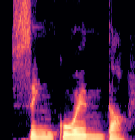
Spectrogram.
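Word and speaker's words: cincuenta: We'll move ahead and we'll see what these numbers are pronounced are called as. 50 is called as sinuena.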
